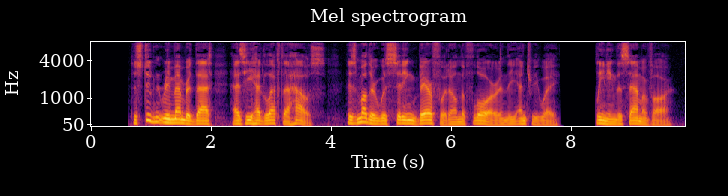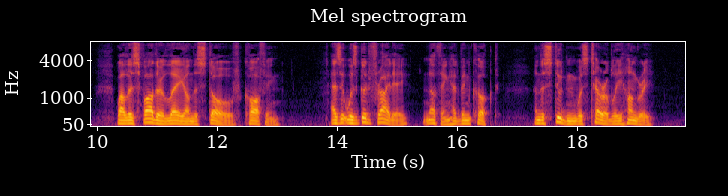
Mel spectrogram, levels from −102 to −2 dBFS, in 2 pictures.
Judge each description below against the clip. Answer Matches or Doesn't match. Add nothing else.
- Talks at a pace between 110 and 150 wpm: Matches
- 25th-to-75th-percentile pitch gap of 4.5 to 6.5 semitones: Matches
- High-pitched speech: Doesn't match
